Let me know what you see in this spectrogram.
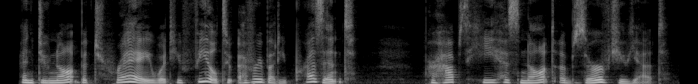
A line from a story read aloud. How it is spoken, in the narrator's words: cried Eleanor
